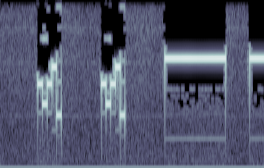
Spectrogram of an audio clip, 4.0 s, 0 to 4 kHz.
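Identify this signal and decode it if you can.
Five-tone selective call (ZVEI), heard as quick runs of five tones, tones of about 70 ms. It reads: 85803 85803
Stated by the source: Five-tone ZVEI selective call 85381, received by SDR.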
